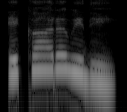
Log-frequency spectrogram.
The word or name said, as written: ಎಕಾರವಿಧಿ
